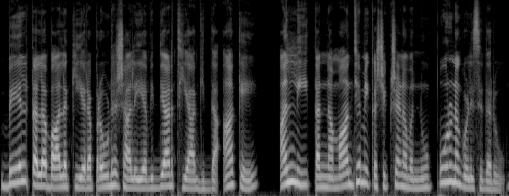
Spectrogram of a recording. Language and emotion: Kannada, neutral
